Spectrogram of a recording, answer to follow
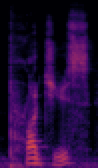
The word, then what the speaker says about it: produce: The pronunciation, you put the stress on the second part. And because we put that stress on the second part, produce, I know that we are talking about fruit and veg.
